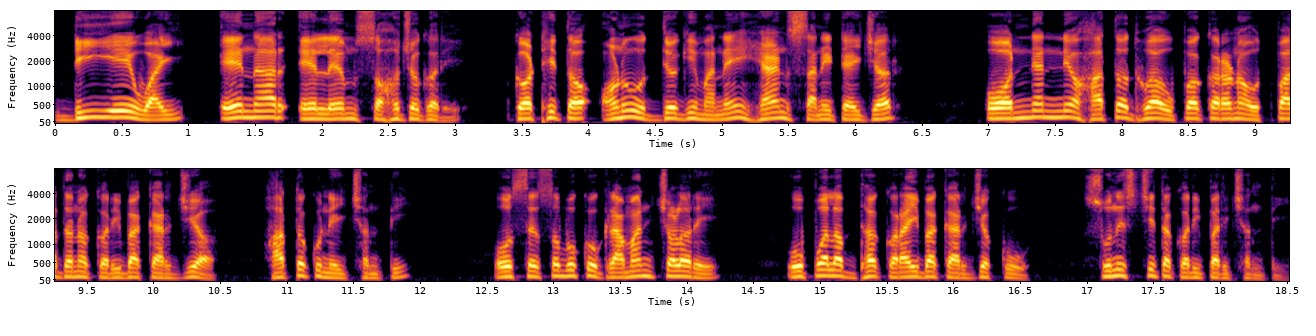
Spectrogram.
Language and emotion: Odia, neutral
